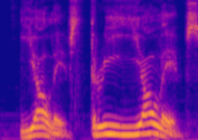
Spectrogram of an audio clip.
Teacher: So this is smile vowels where we add in this y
